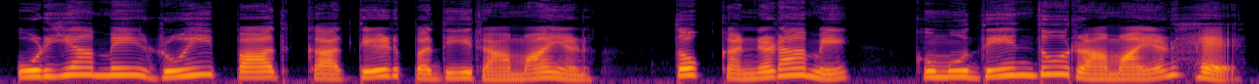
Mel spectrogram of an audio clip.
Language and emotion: Hindi, neutral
